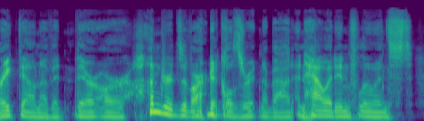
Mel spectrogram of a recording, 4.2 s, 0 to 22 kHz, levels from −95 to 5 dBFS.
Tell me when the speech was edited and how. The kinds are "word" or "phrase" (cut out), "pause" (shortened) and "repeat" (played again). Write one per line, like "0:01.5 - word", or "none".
0:02.9 - word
